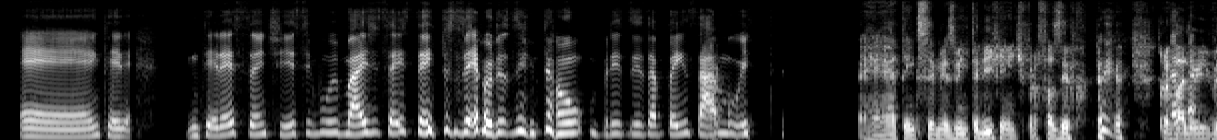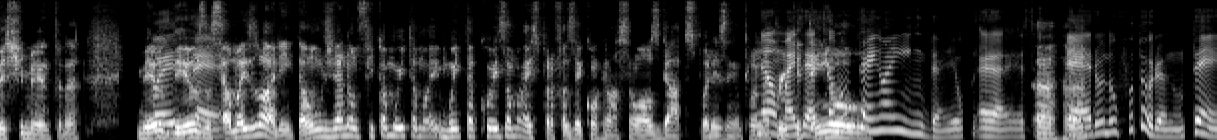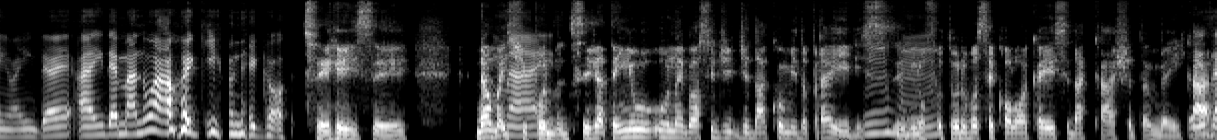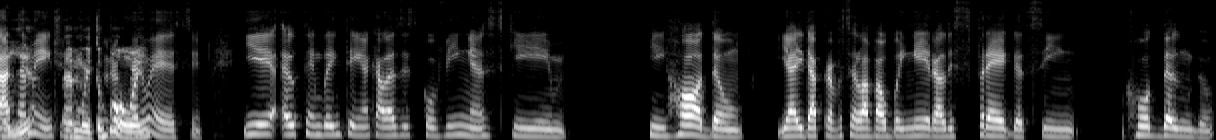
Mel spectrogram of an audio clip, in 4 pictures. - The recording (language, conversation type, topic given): Portuguese, podcast, Como você equilibra trabalho e vida doméstica?
- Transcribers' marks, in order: laughing while speaking: "seiscentos euros, então precisa pensar muito"; unintelligible speech; tapping; chuckle; laughing while speaking: "manual aqui o negócio"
